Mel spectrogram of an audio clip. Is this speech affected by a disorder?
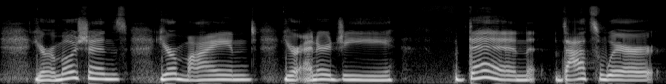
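No.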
